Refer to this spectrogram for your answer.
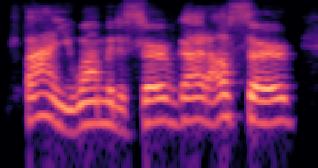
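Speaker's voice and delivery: angry, fed-up, spiteful, defiant. Retelling grabbing the toilet brush after being told to serve: retelling getting mad. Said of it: "So I get mad".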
